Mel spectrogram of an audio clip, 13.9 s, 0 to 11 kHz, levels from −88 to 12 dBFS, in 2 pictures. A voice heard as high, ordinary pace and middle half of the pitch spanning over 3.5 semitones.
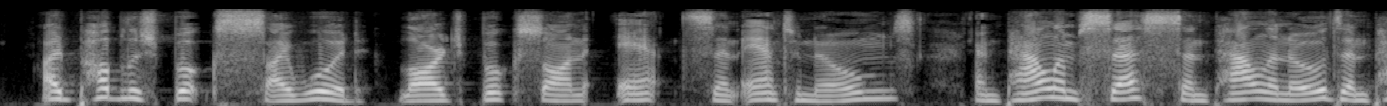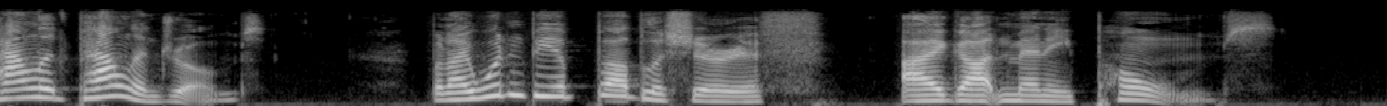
No: high, 200 Hz; slow, 125 wpm; average, 5.2 semitones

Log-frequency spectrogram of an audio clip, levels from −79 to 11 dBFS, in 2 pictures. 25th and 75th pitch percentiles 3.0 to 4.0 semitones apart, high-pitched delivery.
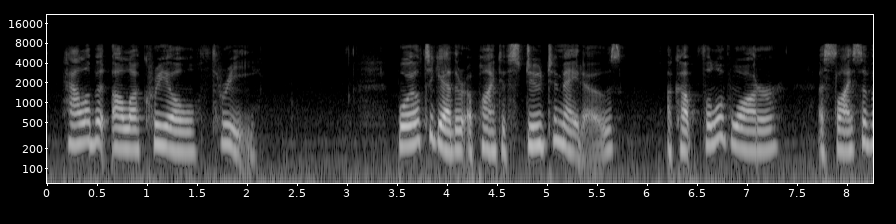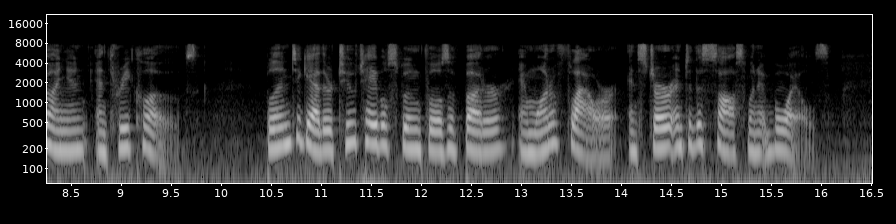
Yes: average, 3.6 semitones; high, 200 Hz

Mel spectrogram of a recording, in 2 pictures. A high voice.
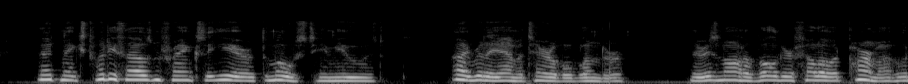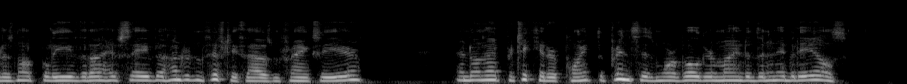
No: medium, 180 Hz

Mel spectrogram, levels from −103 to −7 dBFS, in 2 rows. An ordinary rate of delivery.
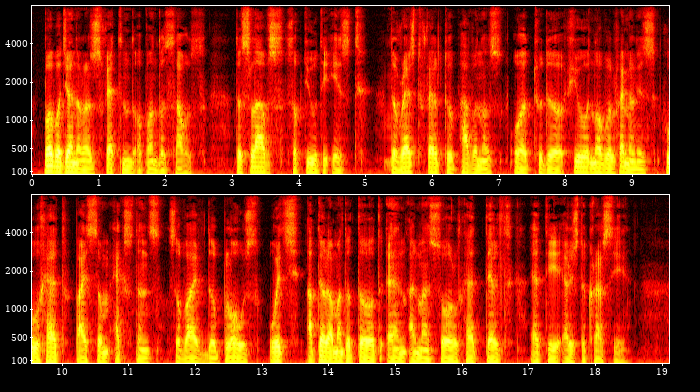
No: slow, 130 wpm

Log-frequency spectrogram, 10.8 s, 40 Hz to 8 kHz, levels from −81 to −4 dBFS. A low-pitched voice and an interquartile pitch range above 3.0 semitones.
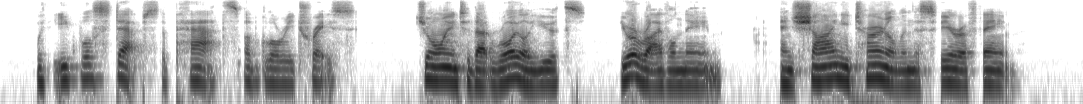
Yes: low, 120 Hz; average, 3.4 semitones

